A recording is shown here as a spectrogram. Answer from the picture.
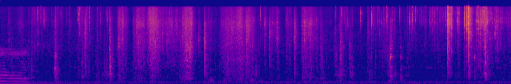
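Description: Faint, irregular crinkling and rustling with scattered small clicks, the sound of hands handling cards and their plastic holders.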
